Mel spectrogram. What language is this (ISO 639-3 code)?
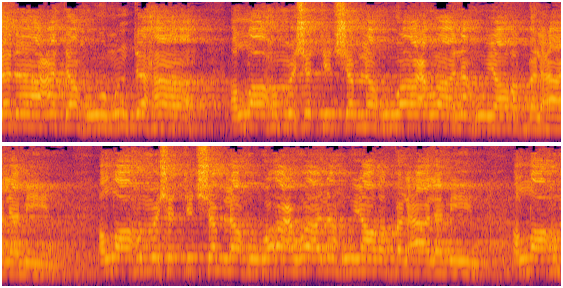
ara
